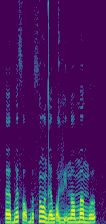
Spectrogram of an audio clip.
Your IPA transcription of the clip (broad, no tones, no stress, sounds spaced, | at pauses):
ɜ b ə θ ɔ̰ b ʊ θ ɔ̃ d ɜ w ɔ̰ vʲ ə̰ n ɒ m ʌ m ʊ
